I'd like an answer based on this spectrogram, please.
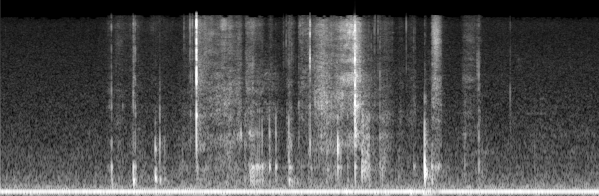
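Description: A watch presentation box being handled by hand: a sharp click about two seconds in, a scraping rustle of the box's card and plastic, then a few more clicks and taps. A steady low hum sits underneath.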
